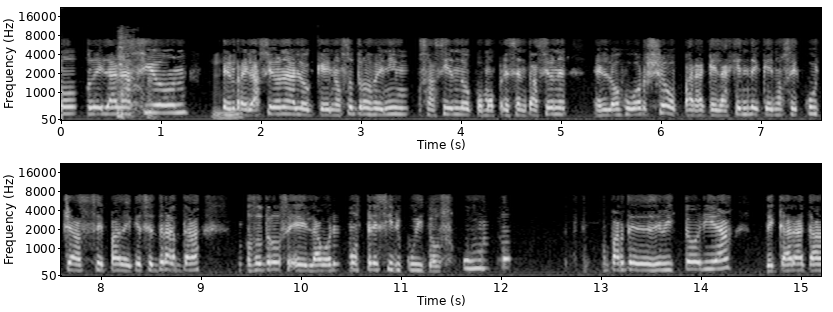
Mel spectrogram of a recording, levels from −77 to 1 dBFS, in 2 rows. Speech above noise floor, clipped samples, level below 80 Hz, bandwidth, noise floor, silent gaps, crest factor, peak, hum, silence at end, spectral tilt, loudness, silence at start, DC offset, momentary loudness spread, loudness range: 35 dB; under 0.1%; -54 dBFS; 10.5 kHz; -51 dBFS; none; 16 dB; 0 dBFS; none; 0 s; -3.5 dB/octave; -16 LUFS; 0 s; under 0.1%; 7 LU; 3 LU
